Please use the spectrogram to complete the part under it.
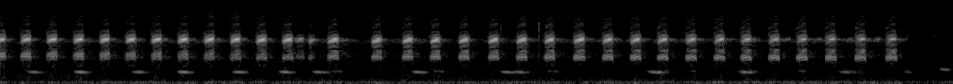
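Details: Midsummer night in the countryside, a frog in the rice paddies gives rapid, even, harsh croaks, close to four each second, keeping a steady rhythm before trailing off at the end.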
